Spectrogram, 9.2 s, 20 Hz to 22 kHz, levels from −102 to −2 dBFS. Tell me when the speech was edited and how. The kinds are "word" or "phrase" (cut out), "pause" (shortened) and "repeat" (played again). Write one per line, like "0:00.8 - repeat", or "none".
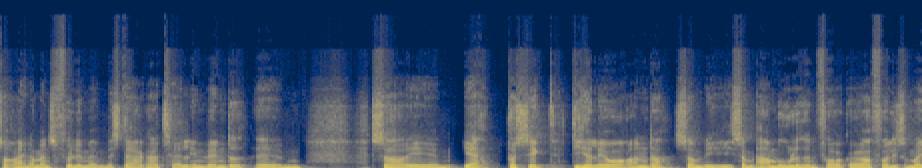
0:01.9 - word
0:05.0 - pause
0:07.6 - word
